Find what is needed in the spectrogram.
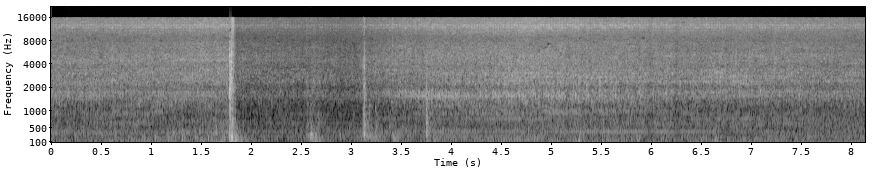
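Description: Ford Ranger 3.2 TDCi's five-cylinder diesel engine idling steadily, with one sharp click just under two seconds in and a few lighter knocks after it.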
